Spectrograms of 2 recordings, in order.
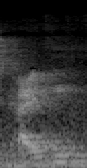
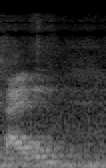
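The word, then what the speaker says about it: chitin: spelled c h i t i n it's kiten it's pronounced kiten and uh the presence of kiten in soil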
